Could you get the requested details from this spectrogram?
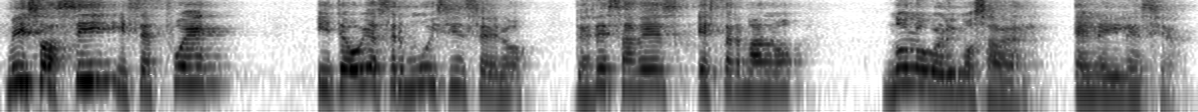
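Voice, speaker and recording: This pastor's voice is very high and darkish in tone, moving at normal speed as he preaches. His sermon feels conversational, with stories and questions directed at the congregation.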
